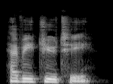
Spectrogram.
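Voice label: "heavy-duty", British English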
